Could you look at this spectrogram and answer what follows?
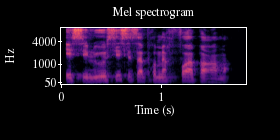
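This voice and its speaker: A man's voice: medium pitch, very fast, darkish tone. A man working as a dating coach, talking through video clips in a conversational way and often checking in with "ok?". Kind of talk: commenting on street-approach video clips.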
